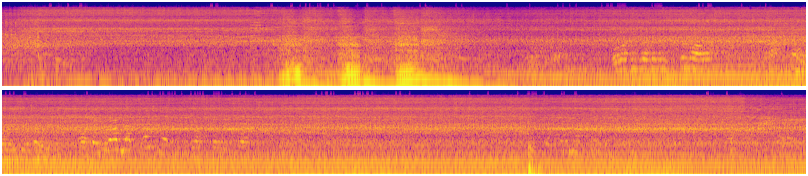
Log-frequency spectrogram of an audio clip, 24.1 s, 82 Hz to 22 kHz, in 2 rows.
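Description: A Fiat Palio 1.2 with coolant and overheating problems cranks over a few times, catches, and settles into a steady close idle with a mild vibration that carries on to the end.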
